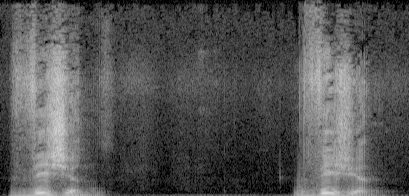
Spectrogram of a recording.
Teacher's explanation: And our stressed syllable is our first one.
